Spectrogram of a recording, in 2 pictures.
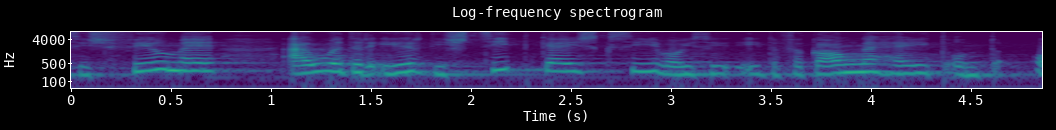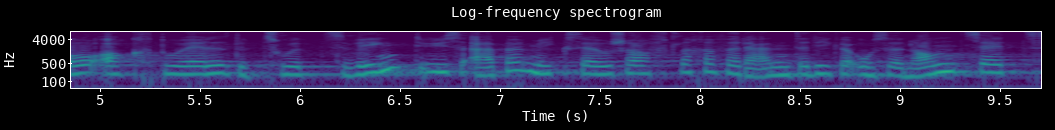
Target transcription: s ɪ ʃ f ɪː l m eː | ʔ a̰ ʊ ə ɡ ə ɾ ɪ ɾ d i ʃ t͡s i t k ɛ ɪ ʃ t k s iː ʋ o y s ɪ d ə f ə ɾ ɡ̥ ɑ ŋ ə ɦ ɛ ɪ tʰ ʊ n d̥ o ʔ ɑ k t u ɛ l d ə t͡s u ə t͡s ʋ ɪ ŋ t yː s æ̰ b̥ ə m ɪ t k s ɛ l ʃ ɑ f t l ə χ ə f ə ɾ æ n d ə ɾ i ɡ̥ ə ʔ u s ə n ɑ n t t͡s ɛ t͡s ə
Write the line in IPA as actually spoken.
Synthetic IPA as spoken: s ɪ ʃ f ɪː l m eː | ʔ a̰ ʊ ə d ə ɾ ɪ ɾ d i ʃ t͡s i t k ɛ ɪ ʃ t k s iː ʋ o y s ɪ d ə f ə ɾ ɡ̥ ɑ ŋ ə ɦ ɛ ɪ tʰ ʊ n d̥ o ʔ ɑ k t u ɛ l d ə t͡s u ə t͡s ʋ ɪ ŋ t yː s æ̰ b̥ ə m ɪ t k s ɛ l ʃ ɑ f t l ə χ ə f ə ɾ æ n d ə ɾ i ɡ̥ ə ʔ u s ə n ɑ n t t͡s ɛ t͡s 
